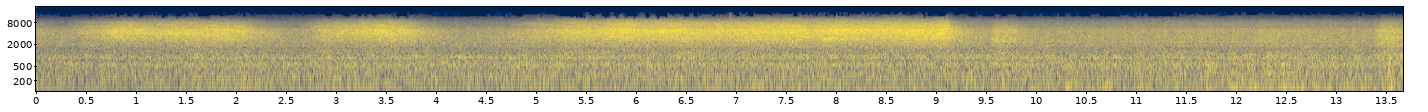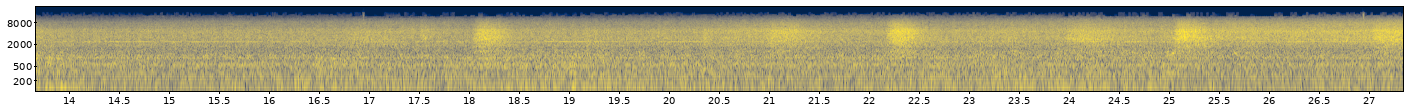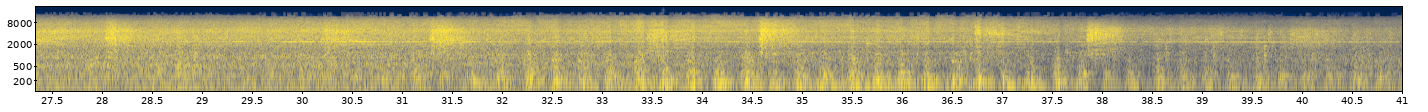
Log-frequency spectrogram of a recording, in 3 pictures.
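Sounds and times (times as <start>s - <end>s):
steam hissing: 0.4s - 4.0s, 4.9s - 10.0s, 17.8s - 41.0s
locomotive exhaust puffs: 30.0s - 41.0s.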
